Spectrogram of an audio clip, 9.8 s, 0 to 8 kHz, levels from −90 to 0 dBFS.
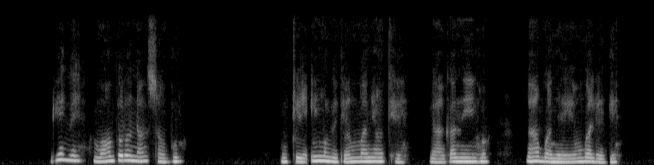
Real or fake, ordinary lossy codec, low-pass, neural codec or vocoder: fake; none; 7.2 kHz; codec, 24 kHz, 1.5 kbps, HILCodec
